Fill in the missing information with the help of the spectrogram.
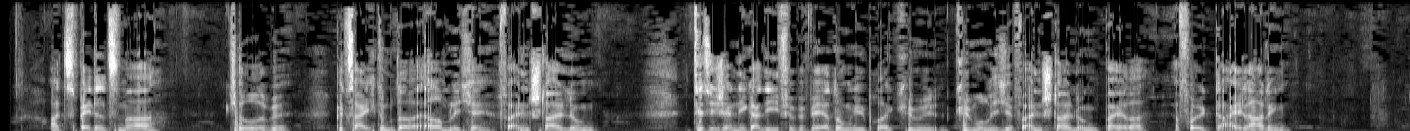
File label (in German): bettlmakirbe, schwaebisch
